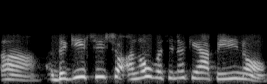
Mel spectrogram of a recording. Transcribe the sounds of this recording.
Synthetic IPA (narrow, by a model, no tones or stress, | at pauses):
aɐd̪ɐɡisisɔʔɐŋɐwbɐsinɐkejapeɾino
